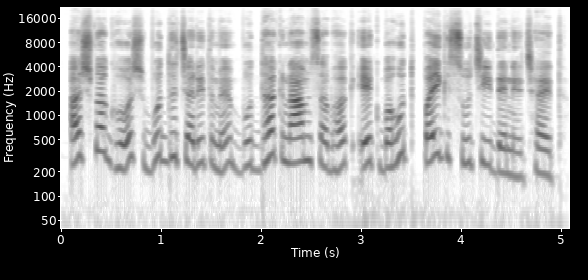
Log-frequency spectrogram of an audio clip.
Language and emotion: Maithili, neutral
